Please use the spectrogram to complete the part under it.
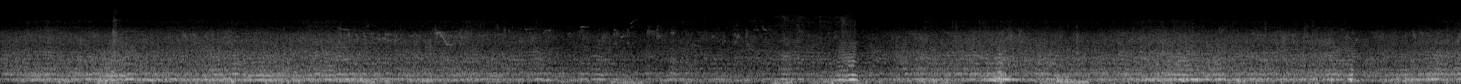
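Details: Steady droning hum of many honey bees flying around a hive entrance on a sunny February day, GoPro Hero 7 Black within a foot; occasional louder passes and clicks where bees touch the camera.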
